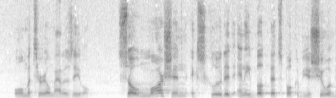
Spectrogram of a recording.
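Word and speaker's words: Marcion: in 140 ad okay sadly enough it's pronounced Martian and you'll find out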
